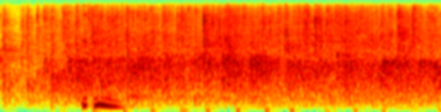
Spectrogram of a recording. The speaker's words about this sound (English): We want to just greet you and offer you gratitude for being here with us today with a round of applause.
